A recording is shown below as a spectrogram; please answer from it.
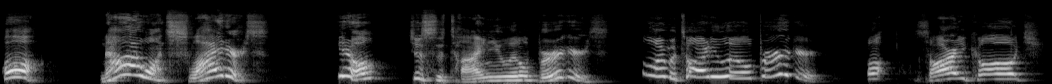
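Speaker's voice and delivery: very high, loud, slow cartoon voice; pure positivity, squeaky and bright-eyed; cheeky [name]. Actor slips into his positive cartoon character, very high and loud. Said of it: "getting into the mindset".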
